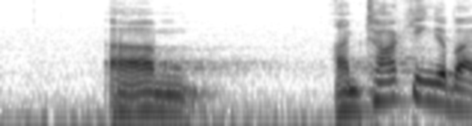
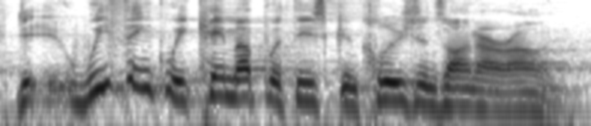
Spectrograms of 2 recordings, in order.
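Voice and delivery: higher, louder fervent preaching; preaching at full force; 8 semitones higher, 4 dB louder than usual. Acted. Pastor exhorting the congregation, loud fervent preaching. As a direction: drive it home to the congregation.

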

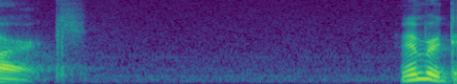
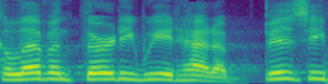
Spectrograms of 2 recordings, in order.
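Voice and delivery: ordinary talk

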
